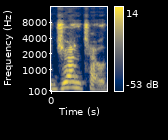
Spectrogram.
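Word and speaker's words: Junto: up a weekly meeting called the jento that's how we pronounce it there everyone and um I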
